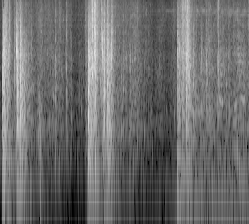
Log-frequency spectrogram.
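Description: A door of an empty house is kicked open by Marines on foot patrol in Garmsir: three heavy, loud wooden bangs about a second apart, each followed by a short crackling, splintering rattle that fades out.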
